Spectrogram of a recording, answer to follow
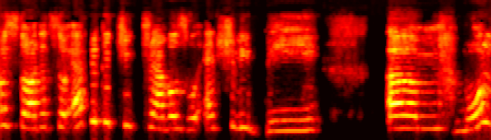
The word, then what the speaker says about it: Africa Chick: with ideas, that's how Africa Cheek Travel started. And it's spelled as A-F-R-I-Q-K-A. So it's that Africa, and chick is like C-H-I-Q. So yeah, so that's how it started. So Africa Chick Travels will actually be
